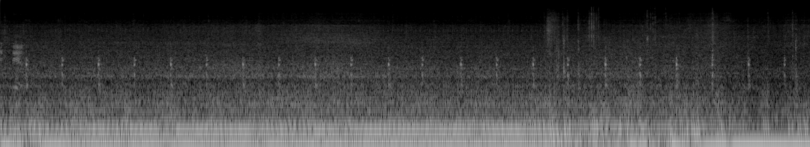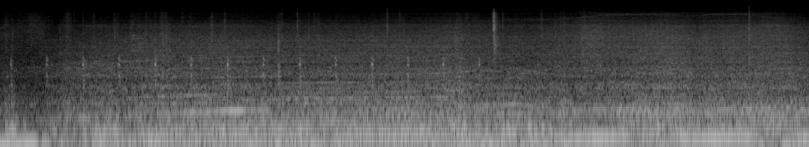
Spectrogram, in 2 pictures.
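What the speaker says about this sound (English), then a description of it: "here comes the tractor trailer right now" A tractor trailer rolls past on a busy street as heavy, low engine rumble and road noise, heard from inside a working garbage truck whose own motor drones throughout. Occasional voices talk over it.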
